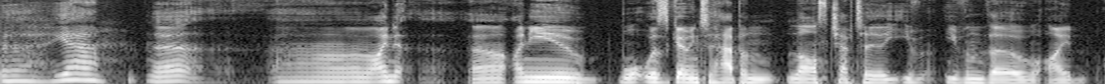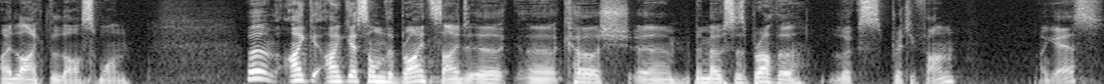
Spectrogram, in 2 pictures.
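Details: Male podcast host who stammers, recording standing up in a new setup to see whether he stammers more or less; stuttering.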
